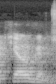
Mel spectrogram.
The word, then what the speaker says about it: Keoghan: Is that Barry Keoghan? Is that how you say his name? Yes, Barry Keoghan. Keoghan.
